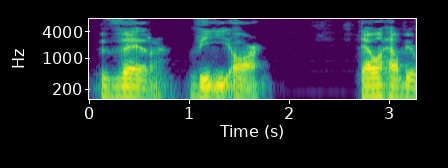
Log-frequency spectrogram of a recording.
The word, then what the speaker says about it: ver: Bear sounds a little bit like ver, V-E-R.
